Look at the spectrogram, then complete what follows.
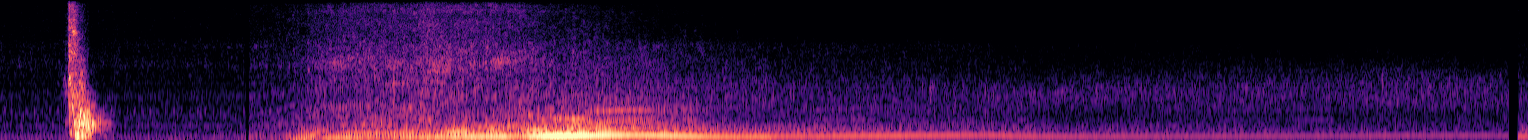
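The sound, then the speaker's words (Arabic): A sharp click, then the engine of a private car turns over and revs up, its pitch climbing before settling into a steady running drone that continues to the end. No one speaks. “ده ايه التكريم ده يا حضرة الضابط؟ عربية ملاكي ومالتين بوكس التراحيل.”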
